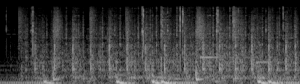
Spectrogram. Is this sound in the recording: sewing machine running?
yes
